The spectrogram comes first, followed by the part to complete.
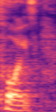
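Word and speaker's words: Hoyt's: to mess it up hoist it is hoist but i said it rhymes with moist hoist moist so you're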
